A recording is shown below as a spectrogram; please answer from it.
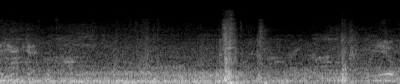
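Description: Steady low rumble of a parked Boeing 747's cabin air system, with rustling and knocks from a handheld camera being jostled, the loudest knock about two seconds in and another a little after three seconds.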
